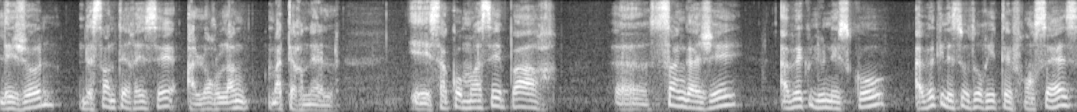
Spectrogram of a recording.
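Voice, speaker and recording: Speaking at a very slow pace with long, frequent pauses, a man with a West African accent has a dark, mellow, somewhat breathy tone at medium pitch, lively intonation and very even loudness. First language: Soninke (speaking French). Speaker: association president. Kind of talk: interview.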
